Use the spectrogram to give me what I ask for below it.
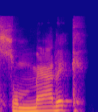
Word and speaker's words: somatic: Is it somatic therapy?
